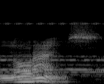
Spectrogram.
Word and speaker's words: l'orange: Same spelling, but in French language you pronounce it l'orange.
